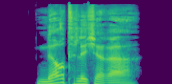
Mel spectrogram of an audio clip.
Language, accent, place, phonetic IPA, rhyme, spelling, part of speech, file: German, Germany, Berlin, [ˈnœʁtlɪçəʁɐ], -œʁtlɪçəʁɐ, nördlicherer, adjective, De-nördlicherer.ogg
- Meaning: inflection of nördlich: 1. strong/mixed nominative masculine singular comparative degree 2. strong genitive/dative feminine singular comparative degree 3. strong genitive plural comparative degree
